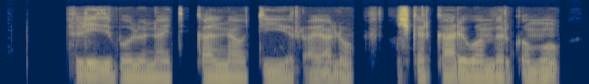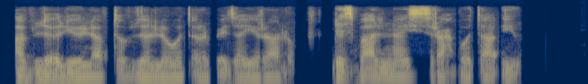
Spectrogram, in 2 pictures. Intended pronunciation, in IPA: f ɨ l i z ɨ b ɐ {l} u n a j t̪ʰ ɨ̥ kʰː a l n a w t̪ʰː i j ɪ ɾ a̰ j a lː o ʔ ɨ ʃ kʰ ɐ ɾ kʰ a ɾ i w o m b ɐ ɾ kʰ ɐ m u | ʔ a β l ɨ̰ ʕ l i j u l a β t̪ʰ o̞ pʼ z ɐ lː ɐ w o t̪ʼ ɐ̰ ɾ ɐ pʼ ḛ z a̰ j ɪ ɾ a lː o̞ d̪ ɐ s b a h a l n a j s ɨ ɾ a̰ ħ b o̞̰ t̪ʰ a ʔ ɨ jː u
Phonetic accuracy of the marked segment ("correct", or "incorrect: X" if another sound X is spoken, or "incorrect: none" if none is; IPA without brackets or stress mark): correct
